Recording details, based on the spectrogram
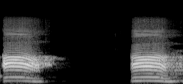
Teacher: है विवृत विवृत यानी मुख खुलता हो लगभग पूरा खुलता हो विवृत यानी मुख पूरा खुल जाता हो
